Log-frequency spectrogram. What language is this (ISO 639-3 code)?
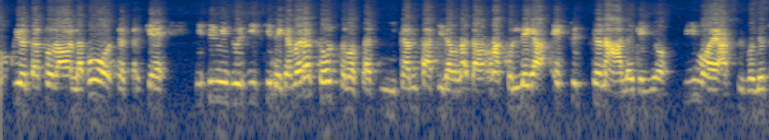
ita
